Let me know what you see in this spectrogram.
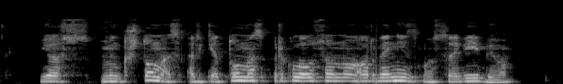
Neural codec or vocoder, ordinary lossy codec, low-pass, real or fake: none; MP3, 32 kbps; 9.9 kHz; real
